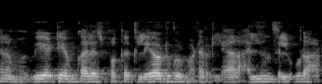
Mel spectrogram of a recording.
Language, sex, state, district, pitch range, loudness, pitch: Kannada, male, Karnataka, Bellary, 115-135 Hz, -23 LUFS, 125 Hz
